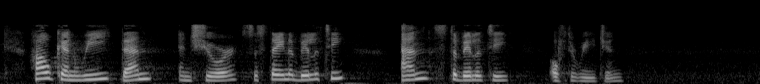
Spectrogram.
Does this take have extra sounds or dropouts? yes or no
no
